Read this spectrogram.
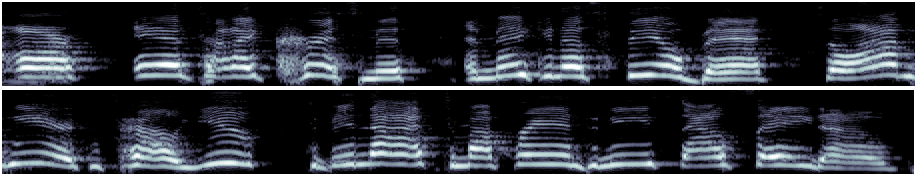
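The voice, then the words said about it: Grinch character voice, unusual accent. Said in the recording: “What's with the accent, Grinch? Like this doesn't sound like you.”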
